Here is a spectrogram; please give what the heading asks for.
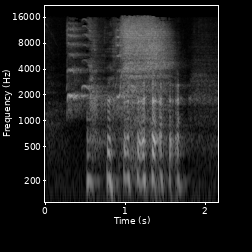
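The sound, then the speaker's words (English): A new puppy chewing on the head of a squeaky monkey toy, giving a loud, high, drawn-out squeak followed by a quick run of wavering squeaks, with no talk. “What you're hearing is the sound of our new puppy, Hades, chewing on the head of a poor squeaky monkey.”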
